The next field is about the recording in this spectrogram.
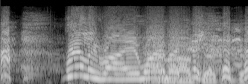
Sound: laughing

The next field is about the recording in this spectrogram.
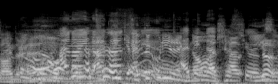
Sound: group arguing over one another

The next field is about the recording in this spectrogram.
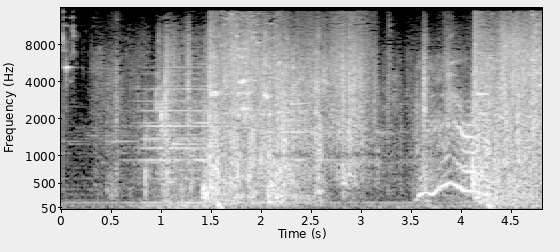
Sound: glass shattering

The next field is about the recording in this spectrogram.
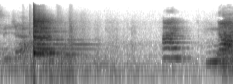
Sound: metal bangs

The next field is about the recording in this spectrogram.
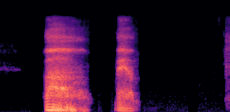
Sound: sighs

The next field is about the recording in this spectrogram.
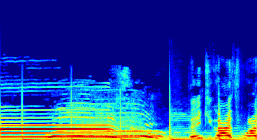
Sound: all cheering

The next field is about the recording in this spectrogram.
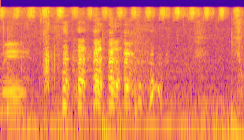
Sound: laughing

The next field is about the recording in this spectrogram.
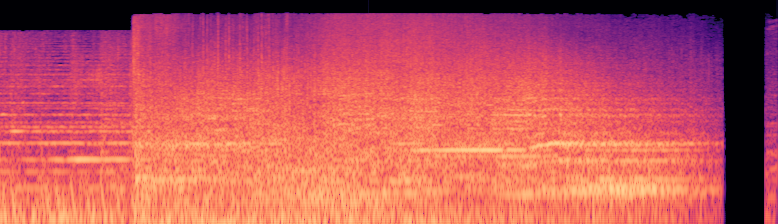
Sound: Godzilla Minus One roars

